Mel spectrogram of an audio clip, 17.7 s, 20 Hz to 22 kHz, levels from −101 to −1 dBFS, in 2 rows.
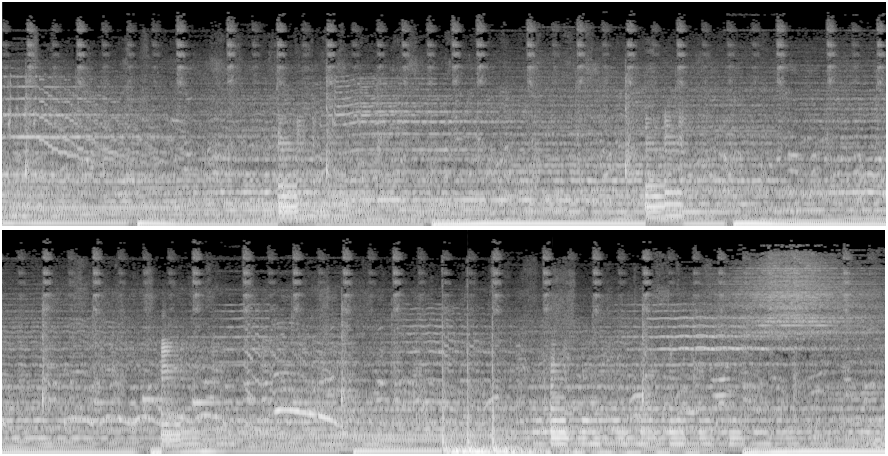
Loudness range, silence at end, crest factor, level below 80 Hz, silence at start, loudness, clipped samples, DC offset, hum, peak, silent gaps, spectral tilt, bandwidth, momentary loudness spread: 3 LU; 0 s; 12 dB; -16 dBFS; 0 s; -14 LUFS; under 0.1%; under 0.1%; none; 0 dBFS; none; -6 dB/octave; 15.5 kHz; 5 LU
